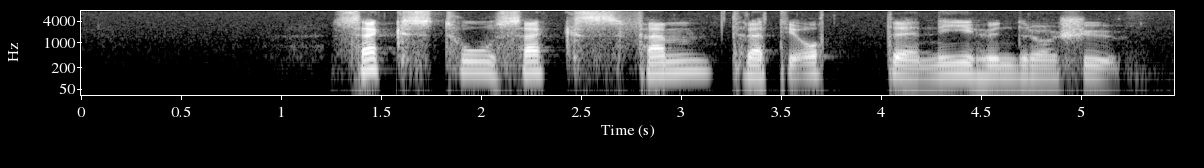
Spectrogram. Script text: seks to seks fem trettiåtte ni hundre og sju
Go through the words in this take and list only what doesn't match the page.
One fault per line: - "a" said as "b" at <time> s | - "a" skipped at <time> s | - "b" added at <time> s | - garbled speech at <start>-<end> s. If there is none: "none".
none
